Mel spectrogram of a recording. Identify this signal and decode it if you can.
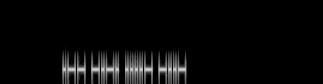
Morse code, heard as a keyed tone, about 50 wpm, 700 Hz. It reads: WC4X
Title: Call Signs Repeated 2x - 50wpm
